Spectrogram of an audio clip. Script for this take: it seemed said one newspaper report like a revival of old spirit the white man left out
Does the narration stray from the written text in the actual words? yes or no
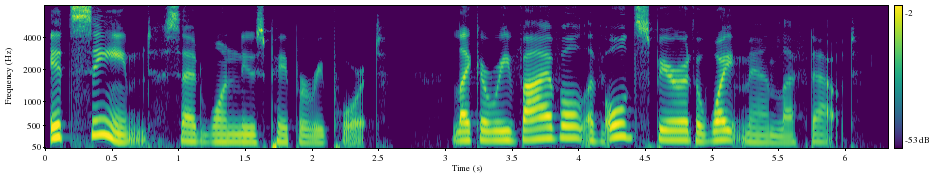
no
